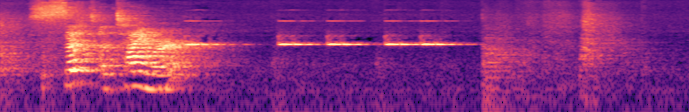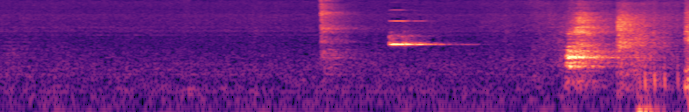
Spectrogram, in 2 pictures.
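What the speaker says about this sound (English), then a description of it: "I figured out how to use the microwave timer just for this class" Kitchen microwave timer going off, a quick run of four high electronic beeps followed later by a single beep, with people talking in between.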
